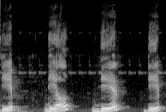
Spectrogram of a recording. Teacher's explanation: voice alveolar stop sound da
